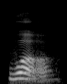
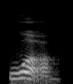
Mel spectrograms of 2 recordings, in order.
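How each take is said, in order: The two takes are said the same way.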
